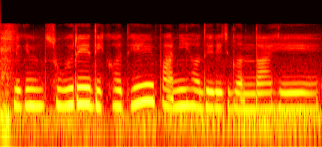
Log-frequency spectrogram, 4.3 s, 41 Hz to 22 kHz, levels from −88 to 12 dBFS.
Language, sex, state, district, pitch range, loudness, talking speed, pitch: Chhattisgarhi, female, Chhattisgarh, Sarguja, 210-245 Hz, -14 LUFS, 125 wpm, 235 Hz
